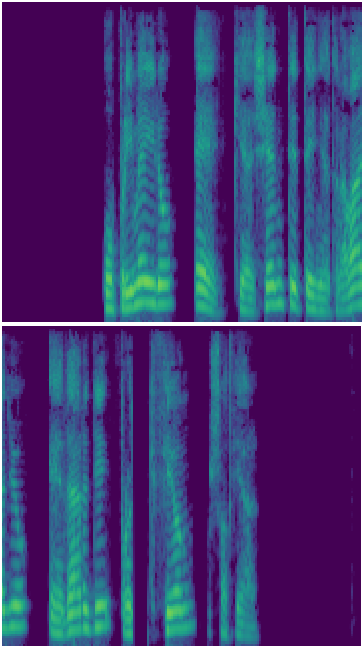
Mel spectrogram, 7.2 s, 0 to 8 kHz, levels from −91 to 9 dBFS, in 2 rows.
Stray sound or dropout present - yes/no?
yes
